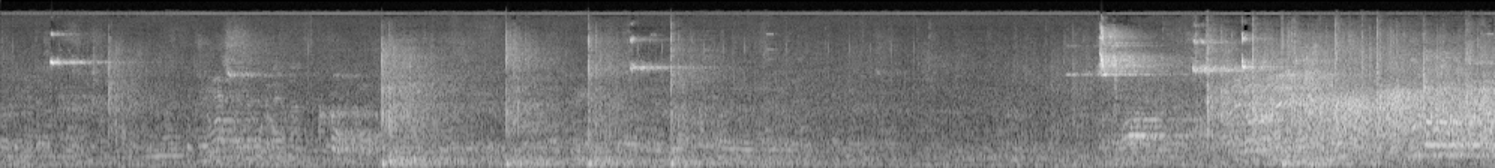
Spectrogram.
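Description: Indoor basketball game: a basketball bouncing on the court floor now and then, with voices from players and spectators echoing in the hall and a few short, high sneaker squeaks. The crowd noise grows louder over the last two seconds or so.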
